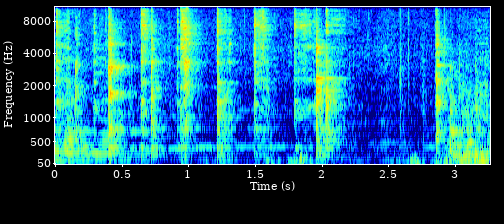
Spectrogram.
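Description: Onions sauté in a pan for a home-cooked Sunday lunch, with a spoon scraping and stirring in quick irregular strokes over a soft sizzle, close and loud, no talking.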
